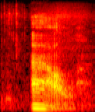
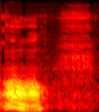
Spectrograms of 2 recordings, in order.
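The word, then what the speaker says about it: -al: not an O and don't pronounce it all because that's an alcohol so you want to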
